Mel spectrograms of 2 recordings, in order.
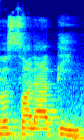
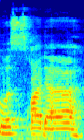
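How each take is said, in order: First: The word ends with a 'ti' sound. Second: The word ends with an 'h' sound. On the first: The reading continues into the next word. "अब अगर यहाँ वक्फ हो ना होता तो हम पढ़ते वस्सलाती" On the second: The reading stops at this word. "यहाँ रुक सकते हैं, बिस्सब्रि वस्सलाह कर सकते हैं"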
